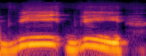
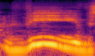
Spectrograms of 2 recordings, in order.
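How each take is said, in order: First: The name is said as two syllables. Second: The name is said as one syllable. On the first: The speaker calls it right. "just to make sure everyone pronounces it right" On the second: The speaker calls it wrong. "not Vive"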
